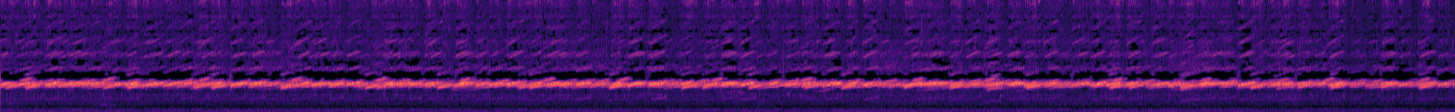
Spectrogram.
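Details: Spring peeper (Pseudacris crucifer), breeding chorus: males calling in spring to attract mates.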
